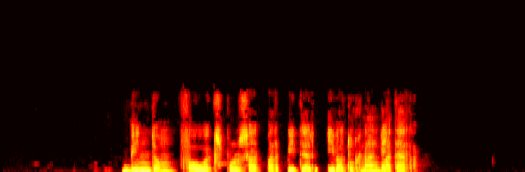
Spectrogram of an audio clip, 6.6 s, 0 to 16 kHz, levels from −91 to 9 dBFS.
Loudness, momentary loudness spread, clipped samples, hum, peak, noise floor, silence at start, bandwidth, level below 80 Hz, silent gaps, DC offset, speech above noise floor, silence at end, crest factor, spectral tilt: -14 LUFS; 7 LU; under 0.1%; none; 0 dBFS; -87 dBFS; 1.55 s; 7.6 kHz; -50 dBFS; none; under 0.1%; 74 dB; 1.35 s; 16 dB; -7 dB/octave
